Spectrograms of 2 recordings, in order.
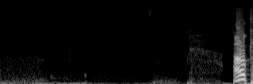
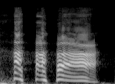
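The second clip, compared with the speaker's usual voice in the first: high, loud taunting laugh; mock laughing; 5 semitones higher, 5 dB louder than usual. Alan laughing as he zooms past Tom, gloating. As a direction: laugh triumphantly at the loser, ha by ha.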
